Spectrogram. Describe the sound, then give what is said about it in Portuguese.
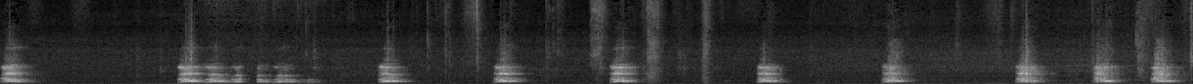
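A pet female dog barks repeatedly, about a dozen sharp, mid-pitched barks in an uneven rhythm, a few bunched close together, with no one talking over them. “Minha cachorra.”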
